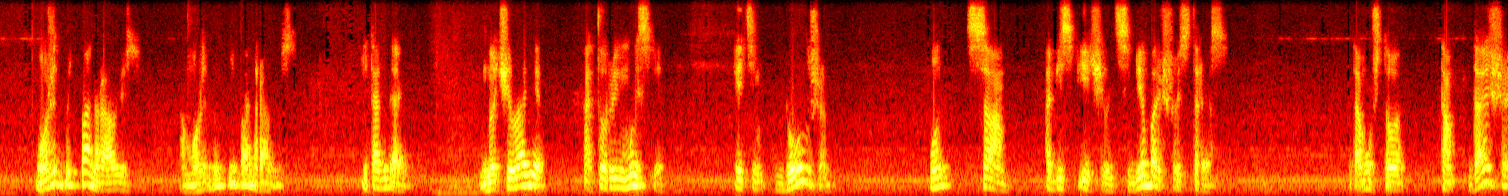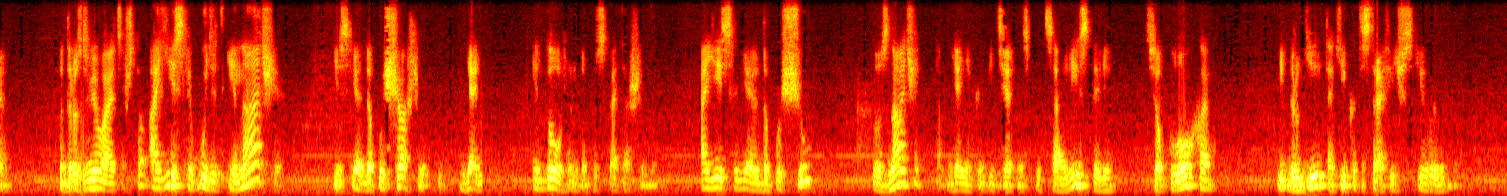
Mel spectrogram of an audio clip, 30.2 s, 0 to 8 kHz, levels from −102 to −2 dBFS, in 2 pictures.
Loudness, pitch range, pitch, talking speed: -20 LUFS, 115-160 Hz, 130 Hz, 120 wpm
